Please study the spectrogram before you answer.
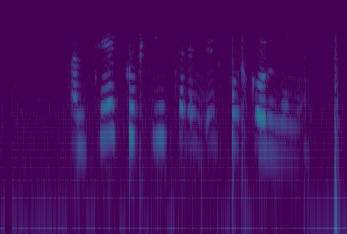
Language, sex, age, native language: Icelandic, female, 12, Icelandic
